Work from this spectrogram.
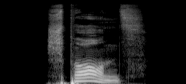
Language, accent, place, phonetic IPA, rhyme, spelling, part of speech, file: German, Germany, Berlin, [ʃpɔʁns], -ɔʁns, Sporns, noun, De-Sporns.ogg
- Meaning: genitive singular of Sporn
